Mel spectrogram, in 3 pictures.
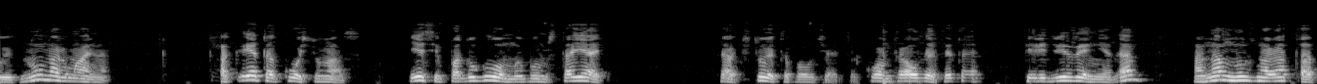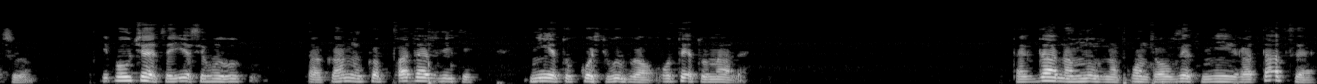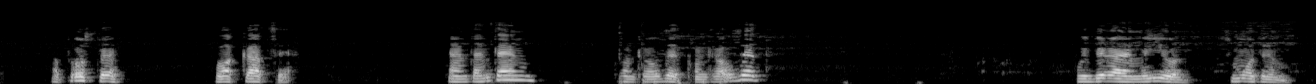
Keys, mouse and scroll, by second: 3.9 middle click, 5.9-8.2 drag, 10.5 middle click, 12.7 click, 13.1-14.2 middle drag, 15.4-16.5 drag, 19.9 click, 21.0-23.4 drag, 26.6-31.4 drag, 32.9 ctrl+z, 33.4 ctrl+z, 37.0 click, 38.9-39.5 drag.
